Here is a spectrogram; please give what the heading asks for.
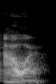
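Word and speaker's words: hour: এইচ ও ইউ জি আর, এটার উচ্চারণ হচ্ছে আওয়ার।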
